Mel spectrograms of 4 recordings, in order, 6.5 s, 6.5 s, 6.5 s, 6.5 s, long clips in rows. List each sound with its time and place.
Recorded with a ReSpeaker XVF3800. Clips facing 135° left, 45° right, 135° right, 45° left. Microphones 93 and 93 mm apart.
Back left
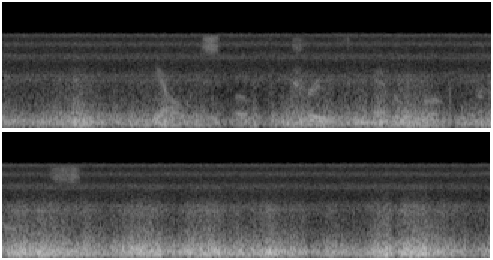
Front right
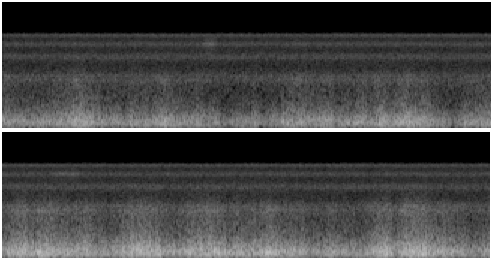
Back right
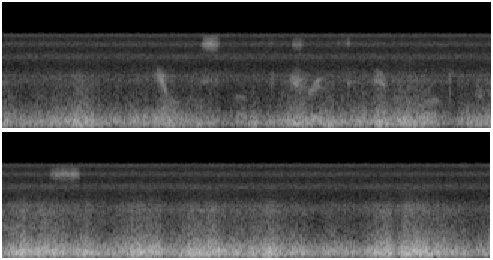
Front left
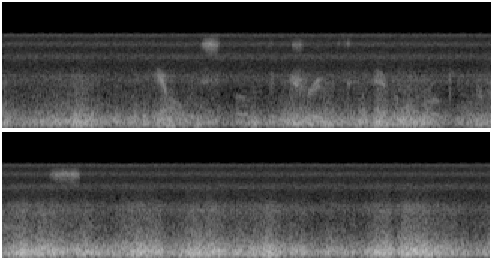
1.0 s a man speaking: 130° left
